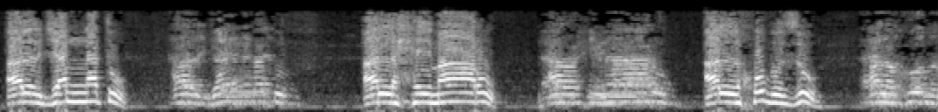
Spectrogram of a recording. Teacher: Antum lihat di sini alif lamnya jelas terlihat. Lamnya tidak masuk ke dalam huruf setelahnya, tapi dibaca jelas. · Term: al-huruf Al-Qamariyah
